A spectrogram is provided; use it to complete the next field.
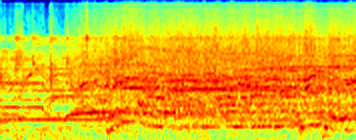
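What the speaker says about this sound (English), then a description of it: "The louder you scream and cheer, the faster these pigs will run." Loud crowd screaming, whooping and cheering at a pig race, a dense continuous roar of voices with children's shouts rising above it throughout.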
